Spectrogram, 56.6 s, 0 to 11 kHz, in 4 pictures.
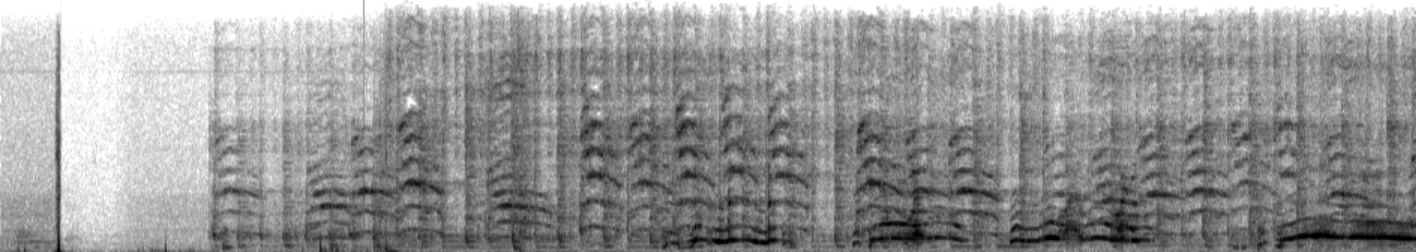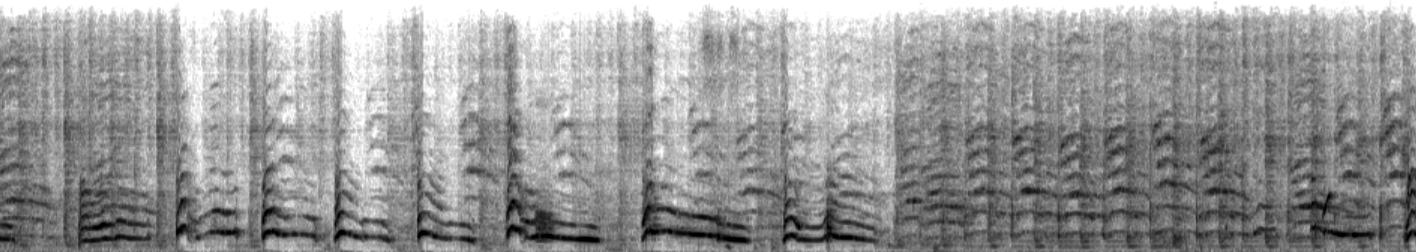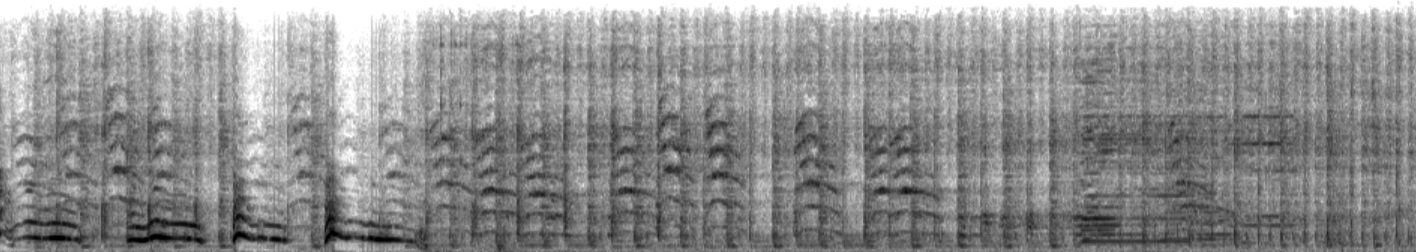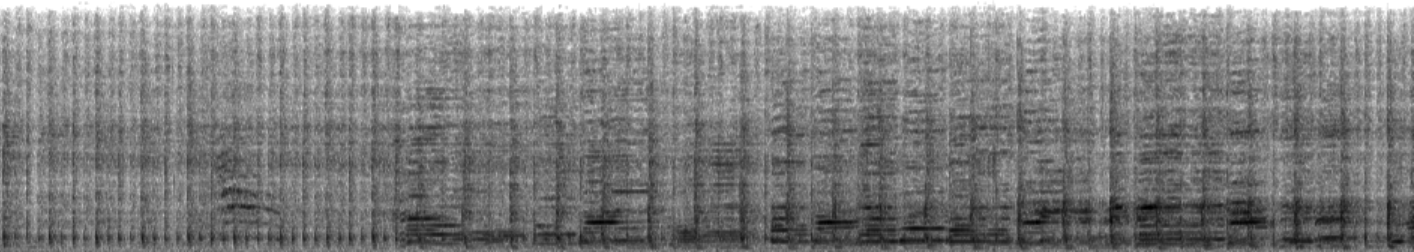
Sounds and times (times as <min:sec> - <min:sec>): Music: 0:02.1 - 0:56.6.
